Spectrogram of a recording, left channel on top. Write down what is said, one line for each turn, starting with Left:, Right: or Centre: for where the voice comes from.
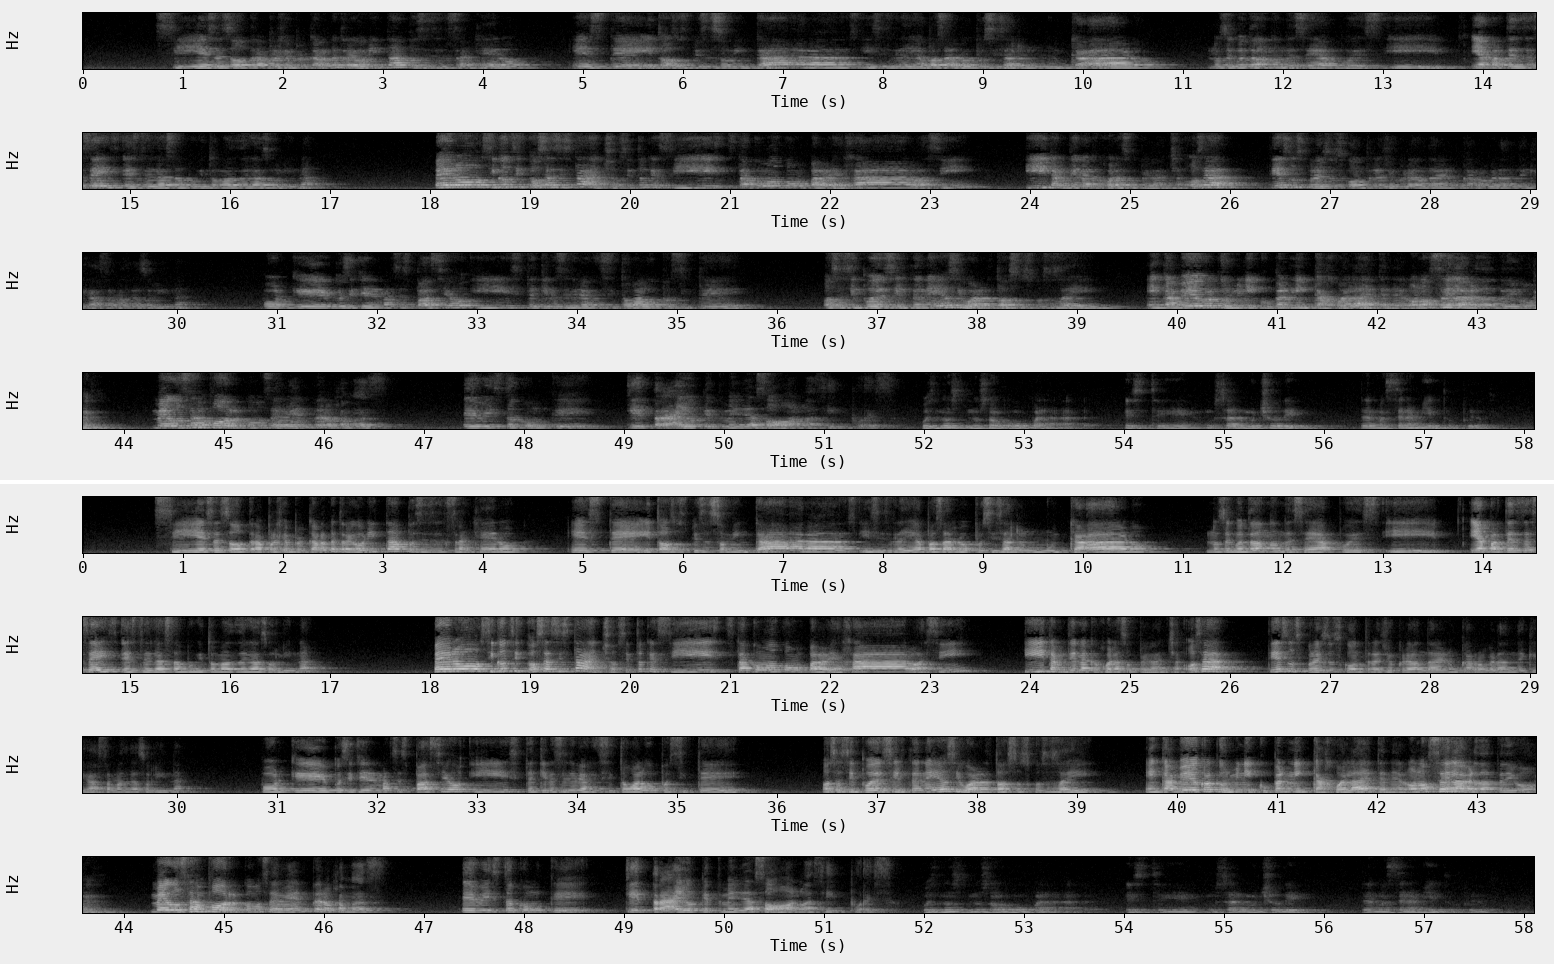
Right: Sí, esa es otra. Por ejemplo, el carro que traigo ahorita, pues es extranjero. Este, y todas sus piezas son bien caras. Y si se le llega a pasar algo, pues sí sale muy caro. No se encuentran donde sea, pues. Y, y aparte es de seis, este gasta un poquito más de gasolina. Pero sí, consi- o sea, sí está ancho. Siento que sí está cómodo como para viajar o así. Y también tiene la cajuela súper ancha. O sea, tiene sus pros y sus contras, yo creo, andar en un carro grande que gasta más gasolina porque pues si tienen más espacio y si te quieres ir de viajecito o algo, pues sí te, o sea, sí puedes irte en ellos y guardar todas tus cosas ahí. En cambio, yo creo que un Mini Cooper ni cajuela de tener, o no sé, la verdad te digo,
Left: <laughs>
Right: me gustan por cómo se ven, pero jamás he visto como que qué trae o qué medidas son o así, pues.
Left: pues no, no son como para este, usar mucho de, de almacenamiento, pero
